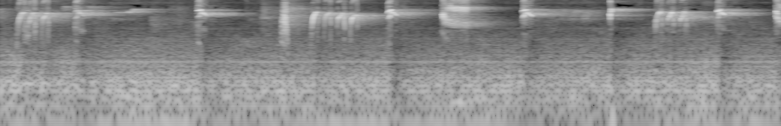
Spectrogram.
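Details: Konin, the brown-throated sunbird, singing 'gacor full isian': sharp high chirps that fall into drawn-out thin whistles, arriving in irregular groups with short gaps, some notes harsh and buzzy.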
